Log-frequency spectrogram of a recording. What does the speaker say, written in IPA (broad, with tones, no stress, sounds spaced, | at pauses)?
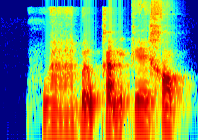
h w a̤ː˨˩ ɓ ə̰˧˥ w k a̰˧˥ n k e˨˦ x ɔ˦˥ p̚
